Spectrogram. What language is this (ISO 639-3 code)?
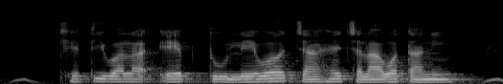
bho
